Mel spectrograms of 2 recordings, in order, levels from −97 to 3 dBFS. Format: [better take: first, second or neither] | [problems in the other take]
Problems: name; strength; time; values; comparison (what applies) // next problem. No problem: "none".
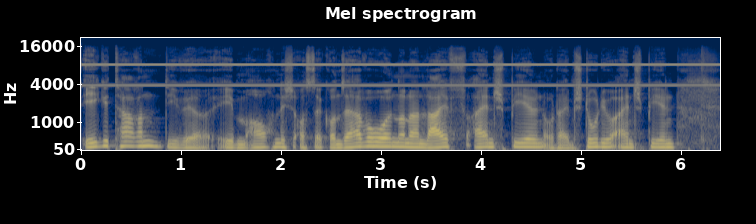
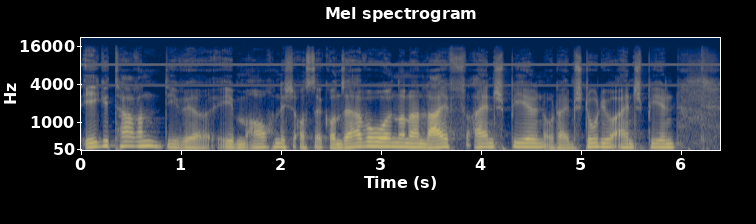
second | high-pitched whine; loud; throughout; 8 kHz, 6 dB below the speech; faint in the second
